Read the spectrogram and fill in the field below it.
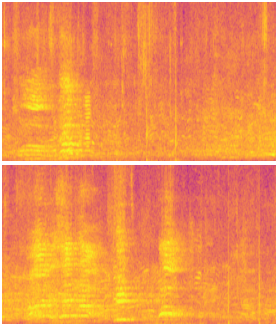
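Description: Nearby spectators talk and call out in a large outdoor crowd.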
